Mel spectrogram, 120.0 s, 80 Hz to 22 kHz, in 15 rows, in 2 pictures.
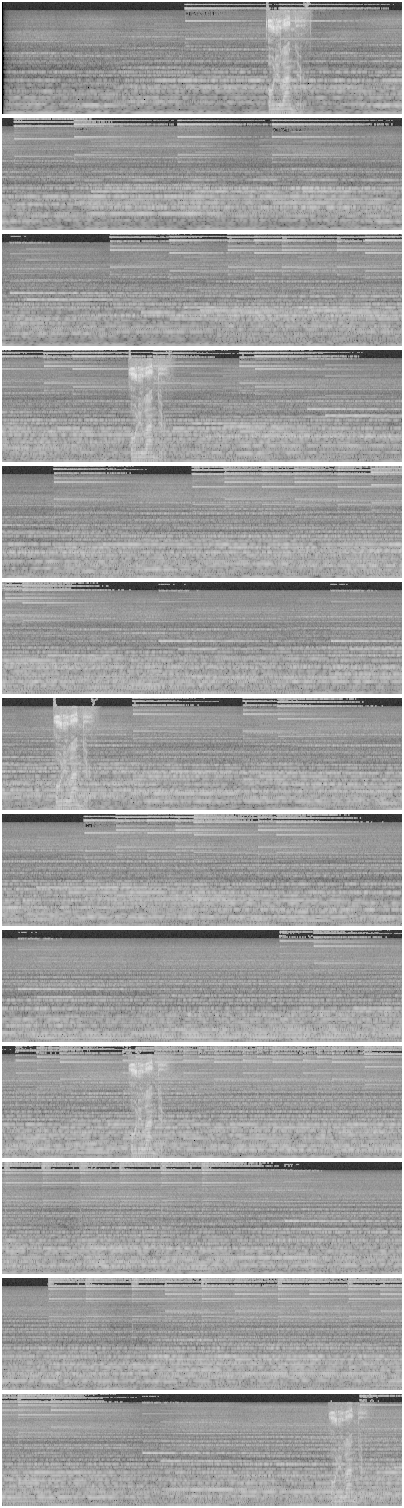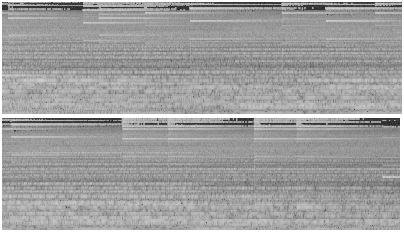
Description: Soft persistent and hypnotic synth sounds.
Tempo (BPM) 48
